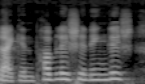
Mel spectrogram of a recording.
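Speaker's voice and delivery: usual speaking voice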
